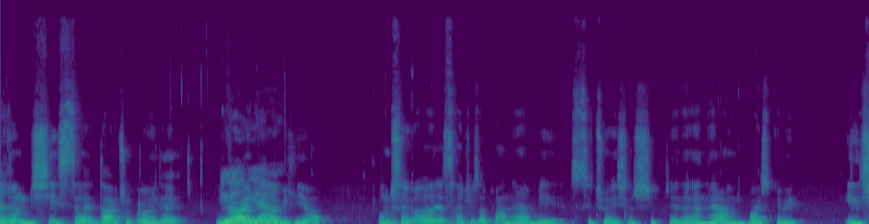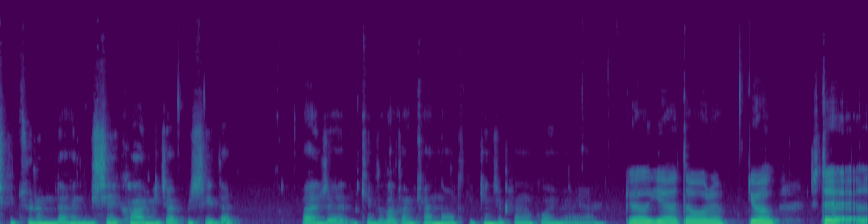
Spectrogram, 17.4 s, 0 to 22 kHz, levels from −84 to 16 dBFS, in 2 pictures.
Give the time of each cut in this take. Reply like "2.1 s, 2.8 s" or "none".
none

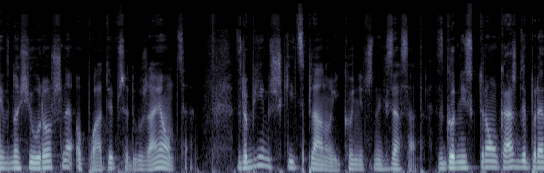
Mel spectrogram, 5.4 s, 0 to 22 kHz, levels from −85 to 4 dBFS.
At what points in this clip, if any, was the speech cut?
2.3 s, 4.3 s

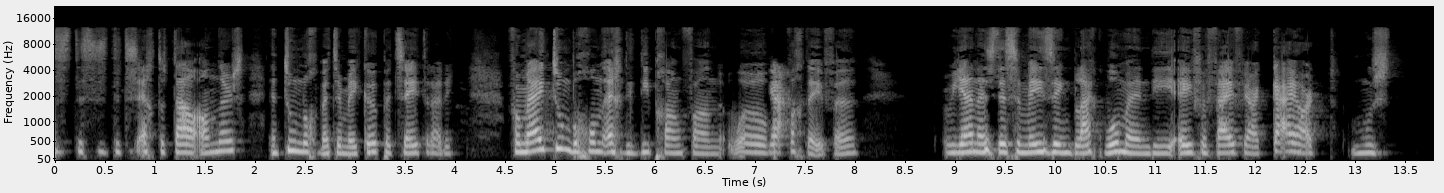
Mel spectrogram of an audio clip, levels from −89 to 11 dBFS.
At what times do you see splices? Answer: none

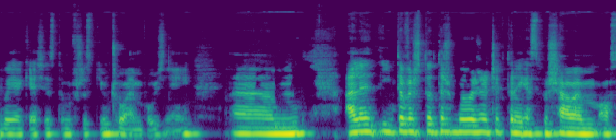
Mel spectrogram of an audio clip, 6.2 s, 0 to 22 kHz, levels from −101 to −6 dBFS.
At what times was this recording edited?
2.2 s, 5.2 s

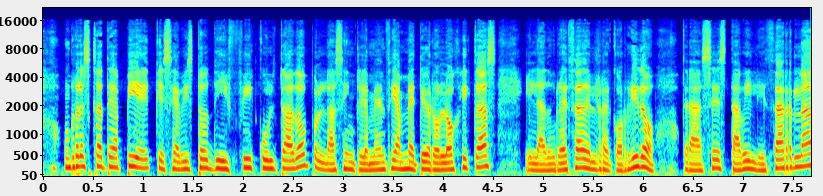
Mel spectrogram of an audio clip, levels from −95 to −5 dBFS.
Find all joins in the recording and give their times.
6.4 s

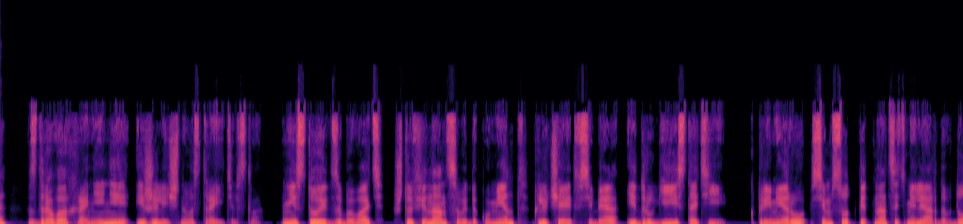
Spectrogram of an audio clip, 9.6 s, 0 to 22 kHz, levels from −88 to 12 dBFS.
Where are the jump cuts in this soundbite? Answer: 5.3 s

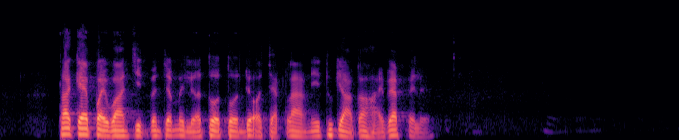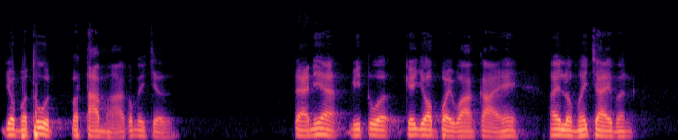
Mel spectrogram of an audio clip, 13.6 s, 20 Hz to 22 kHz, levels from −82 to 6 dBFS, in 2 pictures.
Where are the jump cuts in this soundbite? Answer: none

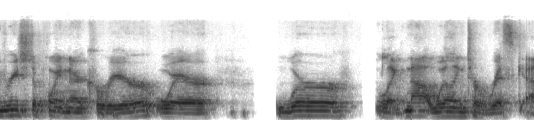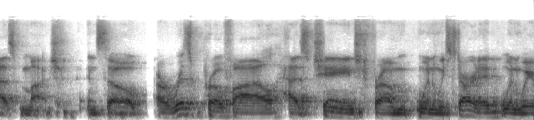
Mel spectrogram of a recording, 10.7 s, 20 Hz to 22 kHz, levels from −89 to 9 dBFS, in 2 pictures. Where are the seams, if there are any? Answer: none

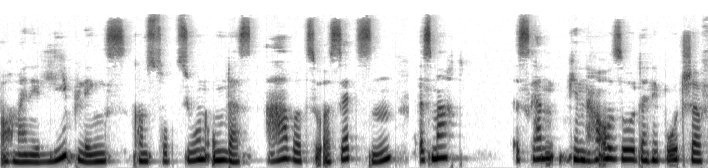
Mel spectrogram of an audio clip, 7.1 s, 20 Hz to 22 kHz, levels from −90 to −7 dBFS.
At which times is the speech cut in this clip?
4.1 s

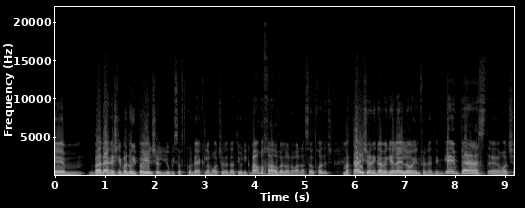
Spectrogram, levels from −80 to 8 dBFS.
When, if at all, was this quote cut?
5.8 s

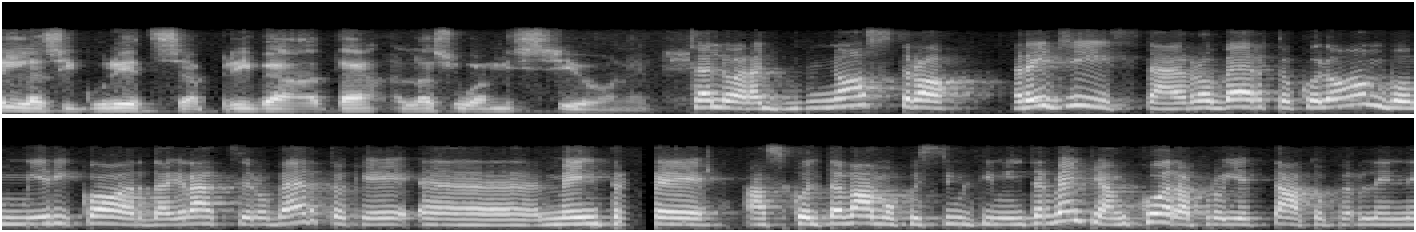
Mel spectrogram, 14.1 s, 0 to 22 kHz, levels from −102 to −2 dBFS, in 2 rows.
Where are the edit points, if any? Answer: 3.4 s

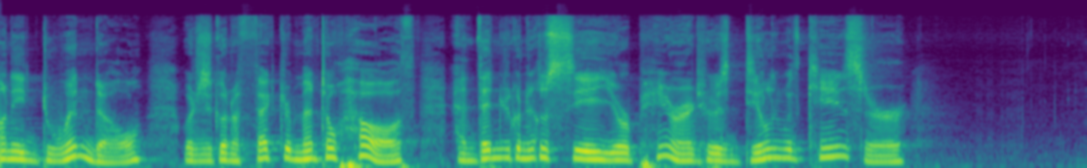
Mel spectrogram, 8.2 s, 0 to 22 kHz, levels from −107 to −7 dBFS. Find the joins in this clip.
4.0 s

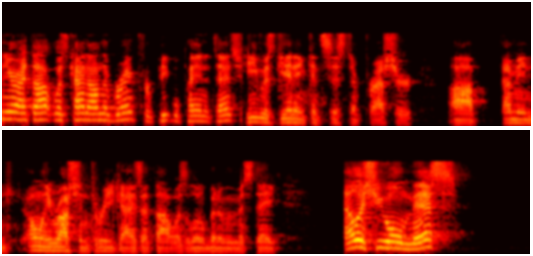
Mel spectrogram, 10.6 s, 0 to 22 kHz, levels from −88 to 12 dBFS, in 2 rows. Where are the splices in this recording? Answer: 2.4 s, 4.9 s

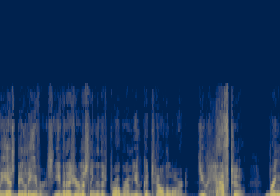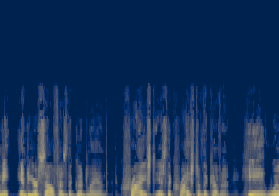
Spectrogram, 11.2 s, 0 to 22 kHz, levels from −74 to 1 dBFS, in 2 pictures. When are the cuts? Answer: 4.0 s, 7.9 s

